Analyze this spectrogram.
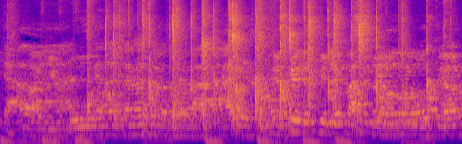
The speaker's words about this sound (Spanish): Un aplauso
